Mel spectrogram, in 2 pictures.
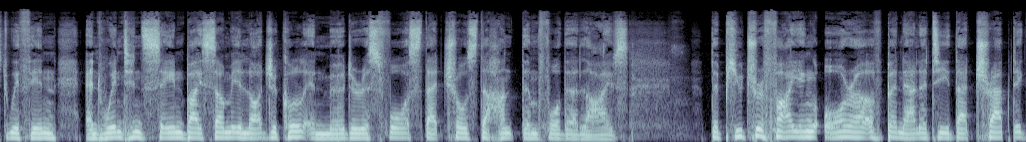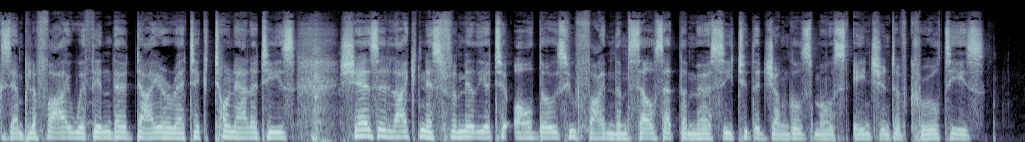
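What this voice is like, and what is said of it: Bad Werner Herzog impression. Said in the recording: “bad impression, Werner Herzog”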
